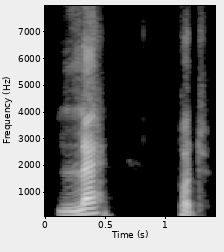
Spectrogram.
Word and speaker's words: leopard: Okay, the correct pronunciation of the word is leopard. So the E-O there is just nothing. It does not sound leo and pad. It's le and put.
